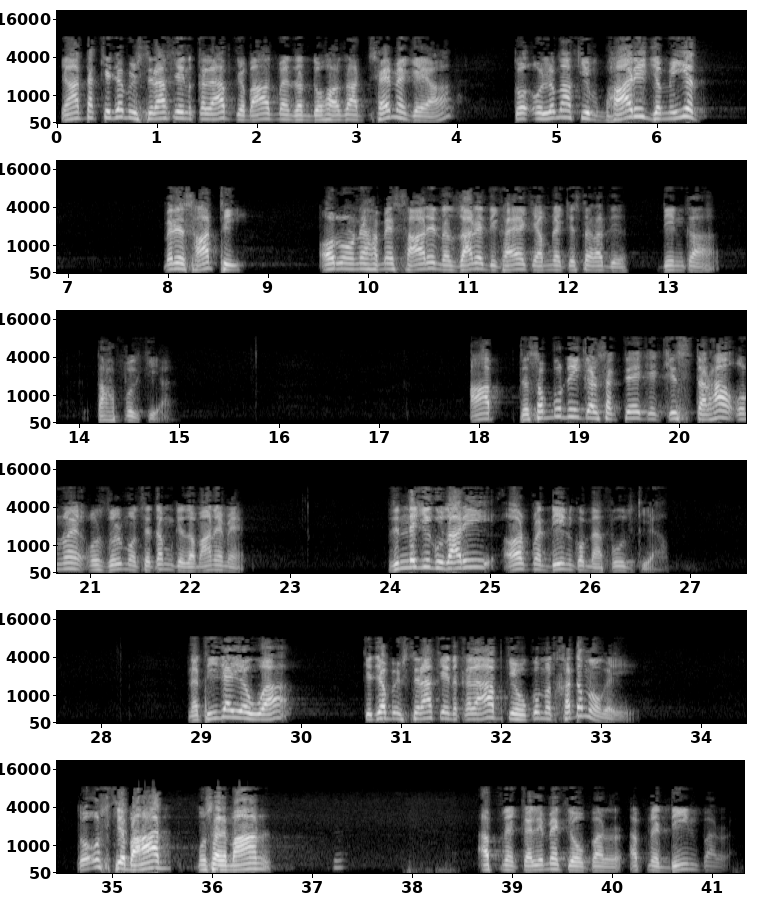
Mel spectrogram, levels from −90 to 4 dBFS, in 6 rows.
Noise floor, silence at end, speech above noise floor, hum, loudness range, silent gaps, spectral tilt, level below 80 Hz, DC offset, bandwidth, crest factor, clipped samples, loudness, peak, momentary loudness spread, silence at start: -76 dBFS; 0.3 s; 60 dB; none; 12 LU; none; -4.5 dB/octave; -64 dBFS; under 0.1%; 8.8 kHz; 18 dB; under 0.1%; -16 LUFS; 0 dBFS; 13 LU; 0.05 s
